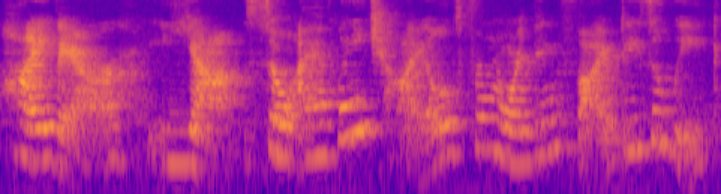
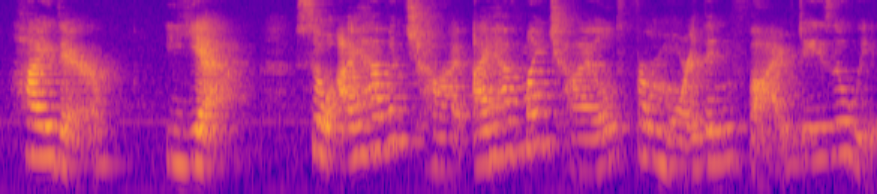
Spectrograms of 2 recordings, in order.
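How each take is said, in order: First: It is said in an imitation of the neighbor's voice. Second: It is said in the speaker's own voice.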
